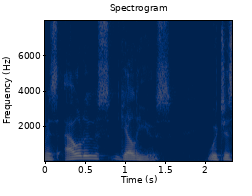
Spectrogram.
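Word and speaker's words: Aulus Gellius: For those who want to find out more about the author of today's reading, his name is Alus Gelus, which is spelled A U L U S G E L L I U S.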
